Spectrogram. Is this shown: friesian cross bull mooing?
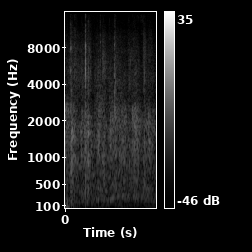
no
